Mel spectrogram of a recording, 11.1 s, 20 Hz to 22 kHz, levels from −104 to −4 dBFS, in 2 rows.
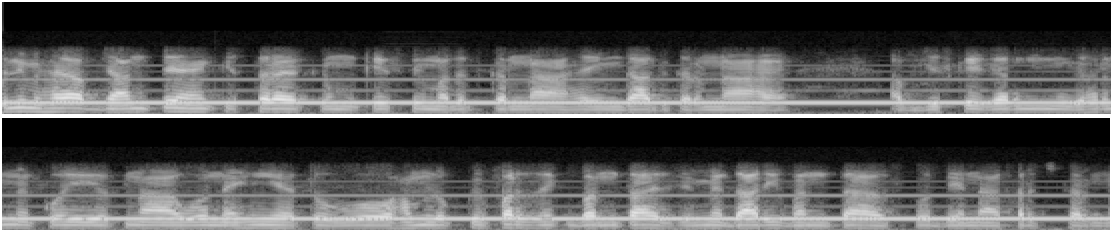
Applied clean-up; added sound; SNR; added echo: none; Telephone; 0 dB; none.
